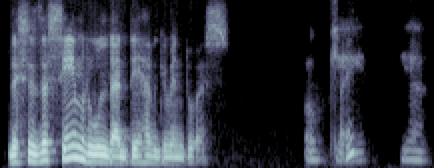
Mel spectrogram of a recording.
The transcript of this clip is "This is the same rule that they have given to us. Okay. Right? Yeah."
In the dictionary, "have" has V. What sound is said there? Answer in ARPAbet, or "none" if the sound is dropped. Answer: V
